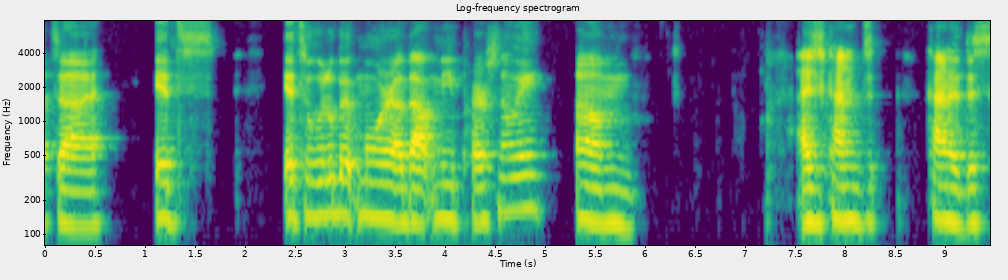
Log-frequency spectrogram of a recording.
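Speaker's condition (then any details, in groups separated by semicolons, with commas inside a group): Cerebral palsy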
